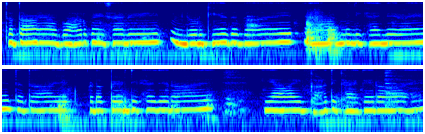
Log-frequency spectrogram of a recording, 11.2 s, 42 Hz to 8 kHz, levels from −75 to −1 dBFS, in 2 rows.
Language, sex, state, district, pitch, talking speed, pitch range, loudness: Hindi, female, Bihar, Madhepura, 265 Hz, 140 wpm, 260-275 Hz, -32 LUFS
